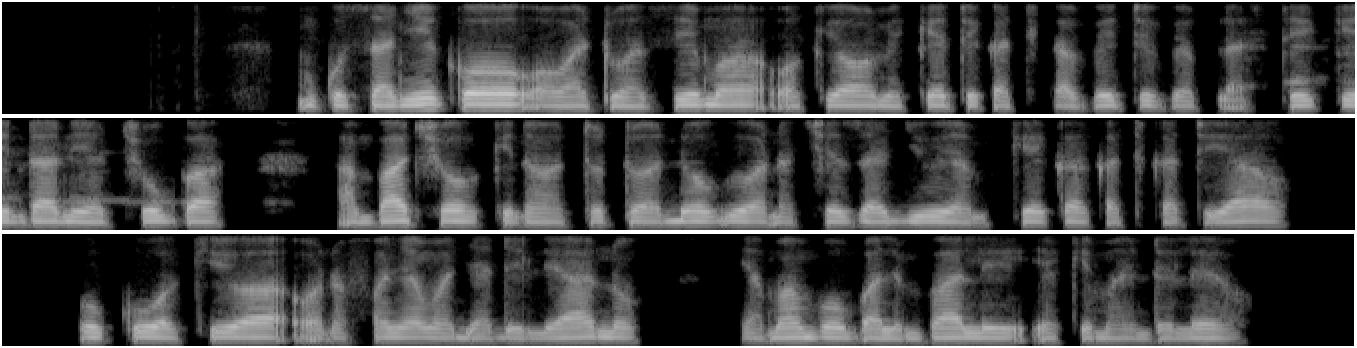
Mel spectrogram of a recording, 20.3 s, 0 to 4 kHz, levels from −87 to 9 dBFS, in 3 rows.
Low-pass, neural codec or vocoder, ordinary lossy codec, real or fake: 3.6 kHz; none; Opus, 32 kbps; real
